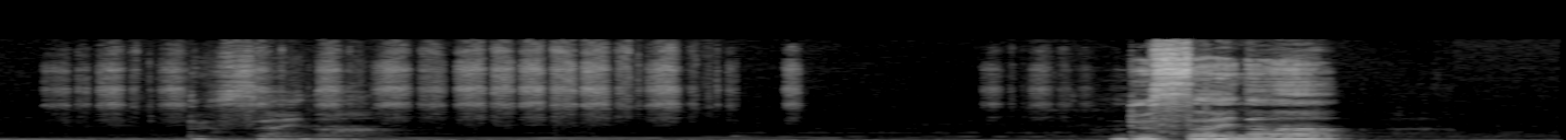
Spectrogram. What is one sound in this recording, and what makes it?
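A young woman speaks quietly in a strained voice, close by.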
